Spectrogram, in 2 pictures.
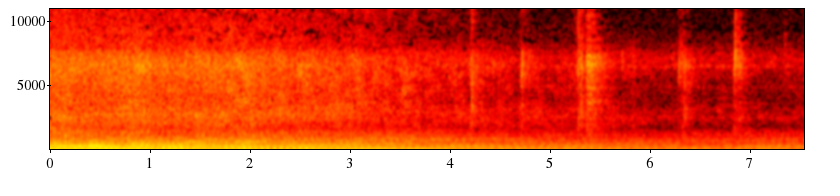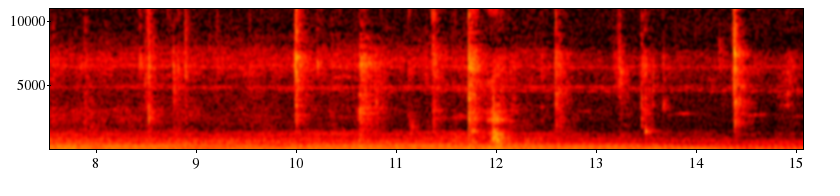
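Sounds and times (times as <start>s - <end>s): steady low hum: 0.0s - 15.0s
wet chewing and lip smacks: 4.2s - 9.2s, 9.9s - 15.0s.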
